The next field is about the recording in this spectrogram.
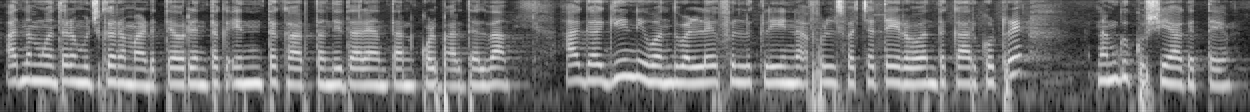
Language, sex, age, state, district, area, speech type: Kannada, female, 30-45, Karnataka, Bangalore Urban, rural, spontaneous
